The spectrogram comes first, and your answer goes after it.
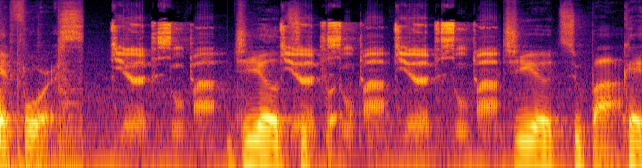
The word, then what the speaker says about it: Kjötsúpa: Kjötsúpa. Kjötsúpa. Okay, so the K and J obviously sounds like a D.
